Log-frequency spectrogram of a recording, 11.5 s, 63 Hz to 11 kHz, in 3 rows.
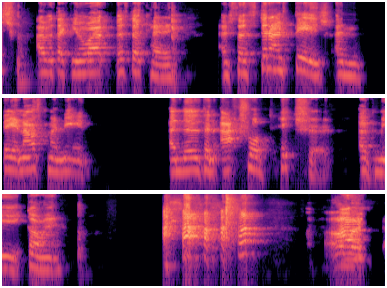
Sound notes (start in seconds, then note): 9.2 laughs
